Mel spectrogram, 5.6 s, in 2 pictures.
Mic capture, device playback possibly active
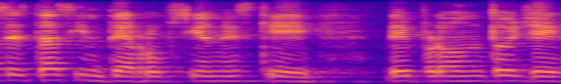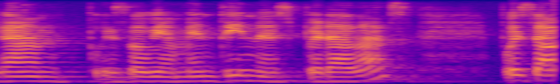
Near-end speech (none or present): none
